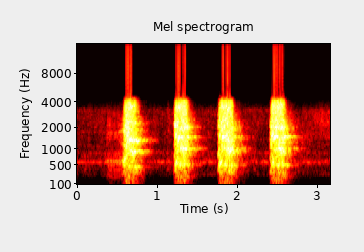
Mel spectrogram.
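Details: Labrador Retriever barking at a foot massager indoors, recorded on a cellphone: four loud, sharp barks at a steady pace, one about every 0.6 seconds, over a faint steady hum.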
